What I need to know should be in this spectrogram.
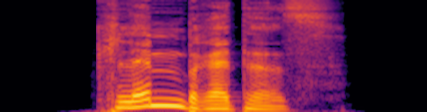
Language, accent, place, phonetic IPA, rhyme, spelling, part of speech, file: German, Germany, Berlin, [ˈklɛmˌbʁɛtəs], -ɛmbʁɛtəs, Klemmbrettes, noun, De-Klemmbrettes.ogg
- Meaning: genitive of Klemmbrett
